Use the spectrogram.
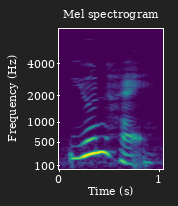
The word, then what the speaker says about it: Unhei: no no unhei corrected it's spelled u n h e i it's pronounced yoon hey oh it's you hey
